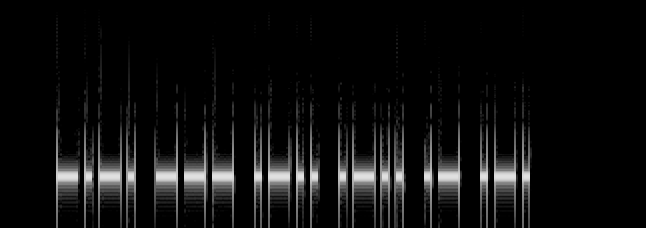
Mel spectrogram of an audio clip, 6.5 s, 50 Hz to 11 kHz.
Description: Morse code, heard as a keyed tone, about 17 wpm, 700 Hz. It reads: COLLAR
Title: Top 1751-2000 Words 17wpm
